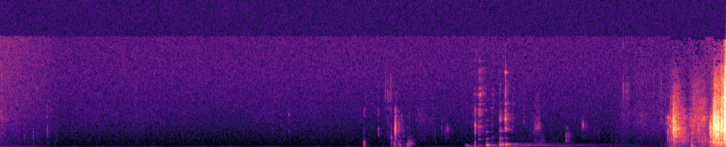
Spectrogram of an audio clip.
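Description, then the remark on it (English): A woman ripping paper: after a few faint scattered clicks and crinkles in near silence, a short, loud, harsh tearing burst erupts at the very end. “She's ripping paper again.”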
